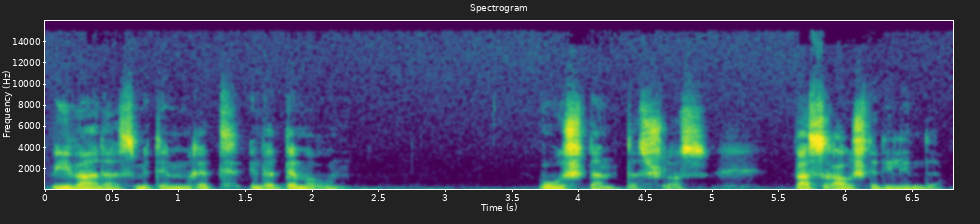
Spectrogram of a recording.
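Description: An actor playing a mocking seafarer in a German radio play, declaiming in a sardonic, teasing way. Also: male voice, sits low, steady tone, slow pace, a bit bright, breathy edge, full character voice. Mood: wry, musing. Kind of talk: German radio play acting, literary dialogue.

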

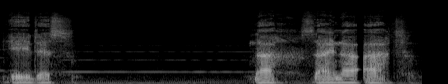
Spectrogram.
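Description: Very deep, gravelly, humble showman. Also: fairly even intonation, fairly bright tone, exaggerated voice. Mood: solemn, reverent. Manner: solemn, deliberate, reverent. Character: poor, humble wandering showman father pleading, then solemnly preaching. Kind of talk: 1950s German radio drama acting. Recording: 1950s radio recording, music behind.

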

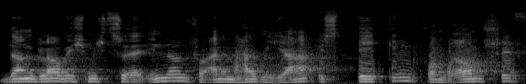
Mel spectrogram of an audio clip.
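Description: An actor playing a shrewd foreign minister leading a space mission, speaking in a measured, formal way in a 1960s German-language radio drama. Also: male voice, mid-range voice, a little mellow, natural voice. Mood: probing, ironic. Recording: roomy 1960s radio studio recording.

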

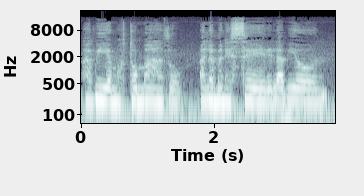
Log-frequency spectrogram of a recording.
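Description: An actress voices a dreamy woman recalling a memory in a radio play. Her delivery is lyrical and very flat in pitch, unfolding very slowly. A faint noise sits behind her. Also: lightly acted. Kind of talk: staged radio theatre reading.

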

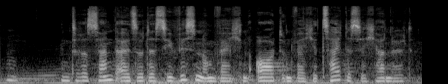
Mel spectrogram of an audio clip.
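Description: An actress playing a sharp-witted, defiant young woman with a dry, ironic, precise manner in a German radio drama. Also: low-pitched, fairly quick, music in the background, lightly acted. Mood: defiant irony.

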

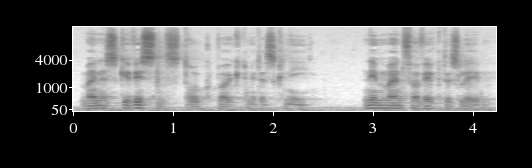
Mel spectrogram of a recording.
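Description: An actor playing a remorseful villain who offers himself for judgement, grave and subdued, in a classical radio drama. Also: male voice, rumbling low, steady tone, unhurried. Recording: echoey, reverberant room.

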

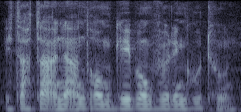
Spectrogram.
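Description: An actor in a German radio play playing a polite, reserved, quietly uneasy writer in a measured conversational way. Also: male voice, medium pitch, fairly even intonation, husky, natural voice. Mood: casual, friendly.

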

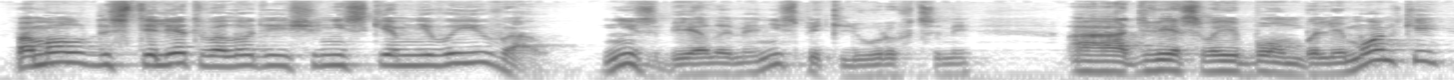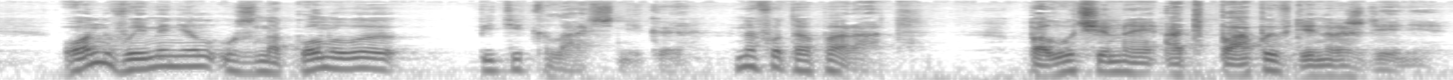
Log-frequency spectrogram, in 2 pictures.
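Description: A man's voice: mid-range voice, lively intonation, normal speed, darkish tone. A man narrating a literary story as a scripted drama narrator, with wry irony.

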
